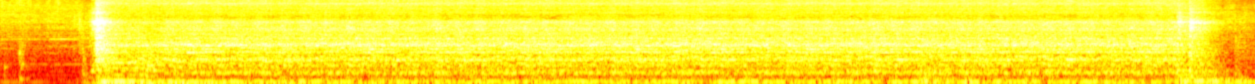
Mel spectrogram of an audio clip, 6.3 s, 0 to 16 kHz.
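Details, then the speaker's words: 1975 Pontiac Firebird V8, 2-barrel carb, starting on new ignition cylinder with starter fluid after hot-wired 2000-mile drive: fires at once into steady even idle rumble, over 60 psi oil pressure; healthy start, may need tuning. "See if she'll fire up. Like brand new. Look at that. Over 60 pounds of oil pressure."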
